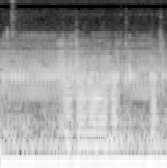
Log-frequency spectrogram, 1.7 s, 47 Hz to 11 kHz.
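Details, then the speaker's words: Cerwin-Vega E-208 woofer, about 25 years old, foam surround detached from basket, driven by a tone generator before refoaming: deep low tone buzzing and rattling unevenly in bursts as the loose surround flutters. "but since the outer foam is not attached to the basket we're going to get quite a bit of Jitter and flutter and you're going to hear some resonance"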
